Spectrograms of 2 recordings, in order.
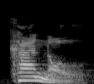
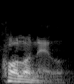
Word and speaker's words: colonel: you come to English many people innocently mistake that this word is pronounced the way it is spelled which is not the case you say canel canel not colonal Colonel no okay carel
